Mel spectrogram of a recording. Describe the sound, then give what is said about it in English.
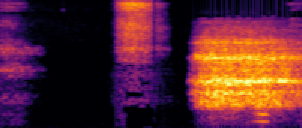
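A deep breath out during a guided breathing exercise: a brief breathy puff, then a longer, loud, steady exhale that carries to the end, with no talk. “Whatever came out, whatever you feel is still coming through, go ahead and breathe it out as we do our next breath.”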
